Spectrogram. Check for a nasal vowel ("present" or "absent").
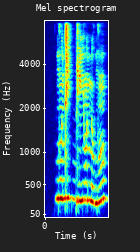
present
